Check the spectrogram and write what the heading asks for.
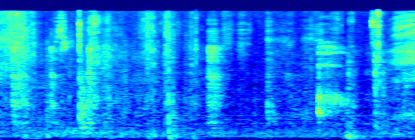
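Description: Faint rubbing, scratching and light knocks of small objects being handled on a tabletop: a plastic plant pot and a ruler. A brief louder sound comes a little after three seconds in.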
